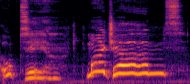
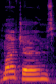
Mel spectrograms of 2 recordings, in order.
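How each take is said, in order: First: High, loud mock wail on the germs; hammed-up film quote, leaping high and loud; Scary Movie impression. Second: Said in the usual way. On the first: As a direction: squeal it like a comic film character. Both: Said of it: "Scary Movie".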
